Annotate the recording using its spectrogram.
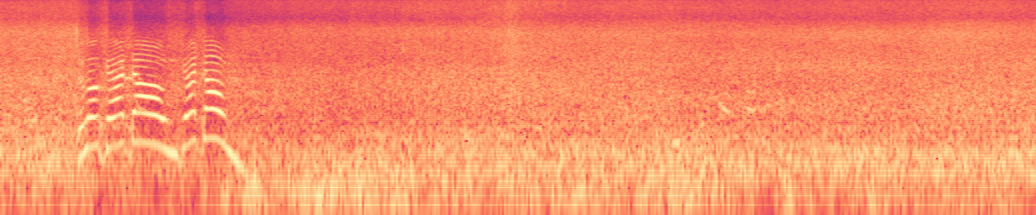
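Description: Rushing river rapids roar loudly and steadily.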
